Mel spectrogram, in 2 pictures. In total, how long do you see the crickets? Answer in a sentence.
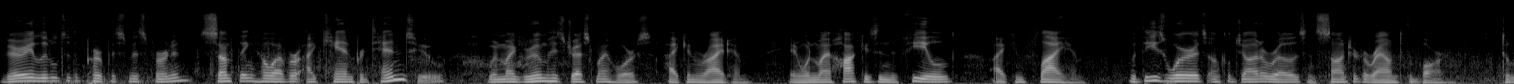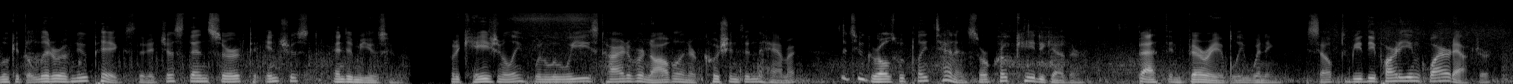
The crickets can't be heard in this clip.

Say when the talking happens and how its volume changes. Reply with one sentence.
You can hear the talking from 0.0 to 30.1 s, at a steady volume.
